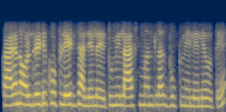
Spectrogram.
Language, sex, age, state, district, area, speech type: Marathi, female, 30-45, Maharashtra, Buldhana, rural, conversation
